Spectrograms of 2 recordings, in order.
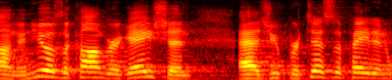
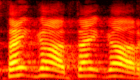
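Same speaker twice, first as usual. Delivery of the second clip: higher-pitched repeated command; urging a horse; 6 semitones higher than usual. Retold or imitated. Rider urging his horse to a trot, raised mock call. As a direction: call it twice, pushing the horse on.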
